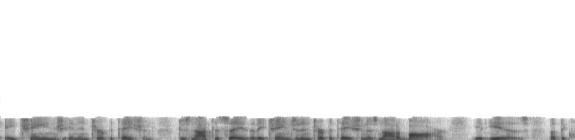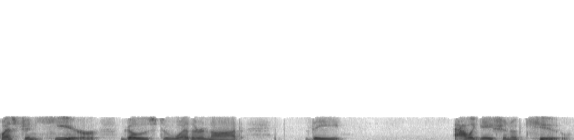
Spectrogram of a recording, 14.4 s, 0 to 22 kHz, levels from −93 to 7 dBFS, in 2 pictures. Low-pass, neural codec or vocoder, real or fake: 3.6 kHz; none; real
